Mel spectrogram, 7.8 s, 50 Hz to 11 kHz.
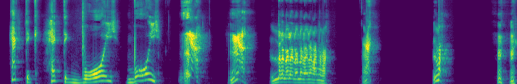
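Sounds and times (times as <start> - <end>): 
speech: 0.4 - 5.7, 6.5 - 6.8, 7.4 - 7.7
person imitating a yapping dog: 2.7 - 5.8, 6.5 - 6.8.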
